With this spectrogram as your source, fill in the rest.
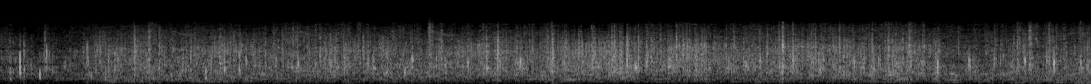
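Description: Carriage wheels rattle and creak on a dirt track.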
